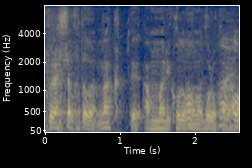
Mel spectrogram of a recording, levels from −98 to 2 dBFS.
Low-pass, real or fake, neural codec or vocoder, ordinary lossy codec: none; real; none; none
